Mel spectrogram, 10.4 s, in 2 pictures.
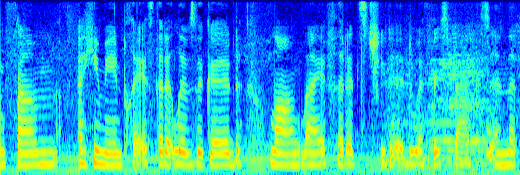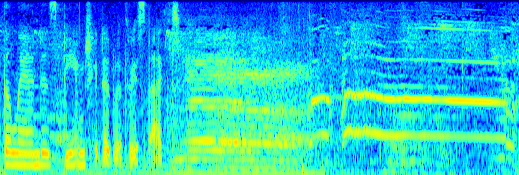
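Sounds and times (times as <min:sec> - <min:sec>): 
speech: 0:00.0 - 0:07.8
rooster crowing at Chestnut Farm in Hardwick, Massachusetts: 0:07.3 - 0:10.3.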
